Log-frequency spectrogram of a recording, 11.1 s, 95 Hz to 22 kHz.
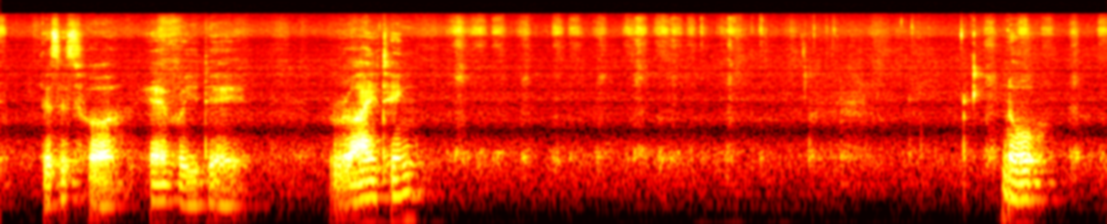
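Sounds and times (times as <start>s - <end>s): fountain pen scratching on paper: 4.5s - 7.5s.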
